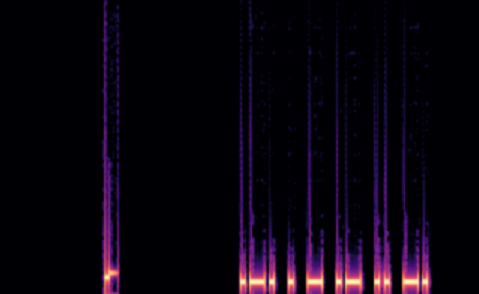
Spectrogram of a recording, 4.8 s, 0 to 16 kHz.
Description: Morse code, heard as a keyed tone, about 25 wpm, 700 Hz. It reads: RETAIN
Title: Six Letter Words - 25wpm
